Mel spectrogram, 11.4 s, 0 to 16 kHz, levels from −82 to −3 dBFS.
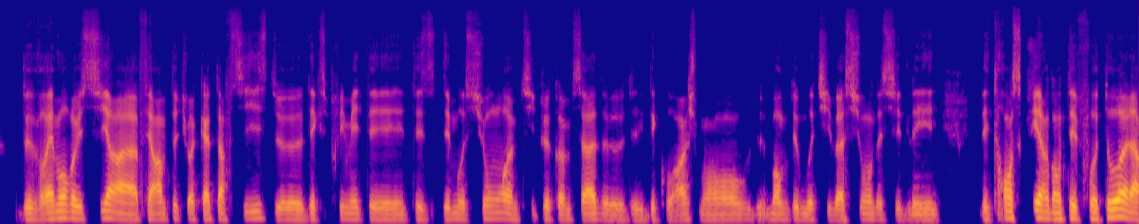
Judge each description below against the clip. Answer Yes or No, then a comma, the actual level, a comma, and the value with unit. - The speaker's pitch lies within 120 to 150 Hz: No, very low, 90 Hz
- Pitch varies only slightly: Yes, narrow, 2.2 semitones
